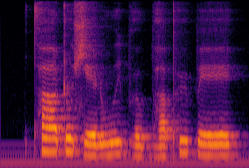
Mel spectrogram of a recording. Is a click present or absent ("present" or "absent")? absent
